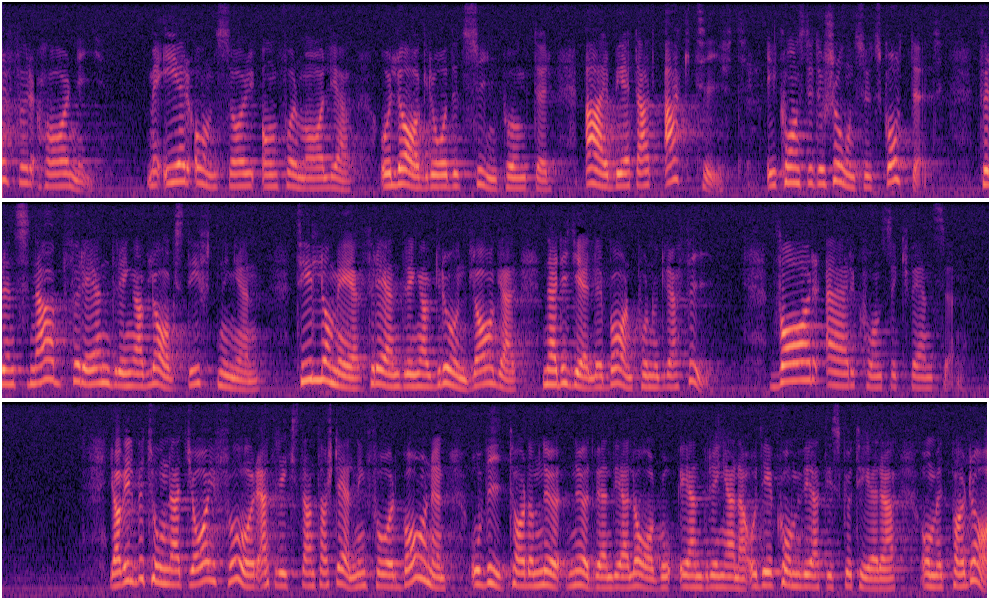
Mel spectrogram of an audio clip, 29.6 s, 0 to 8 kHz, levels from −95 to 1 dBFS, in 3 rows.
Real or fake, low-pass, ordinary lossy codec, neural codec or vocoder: real; none; none; none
